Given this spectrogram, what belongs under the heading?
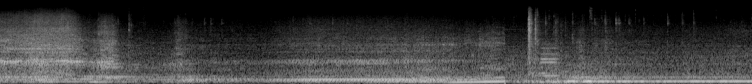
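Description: A car pulls away on a road in the Colombia-Venezuela border area, heading off to collect 4,000 liters of fuel, its engine rising and revving nearby with a steady rumble and a sharp knock partway through.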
